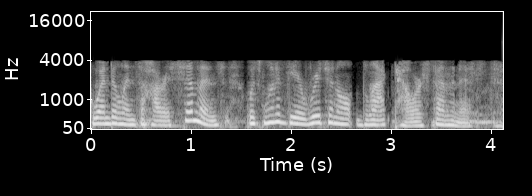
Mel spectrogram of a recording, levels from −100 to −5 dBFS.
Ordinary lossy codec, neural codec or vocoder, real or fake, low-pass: AAC, 16 kbps; codec, 16 kHz, 4.8 kbps, FACodec; fake; 7.2 kHz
